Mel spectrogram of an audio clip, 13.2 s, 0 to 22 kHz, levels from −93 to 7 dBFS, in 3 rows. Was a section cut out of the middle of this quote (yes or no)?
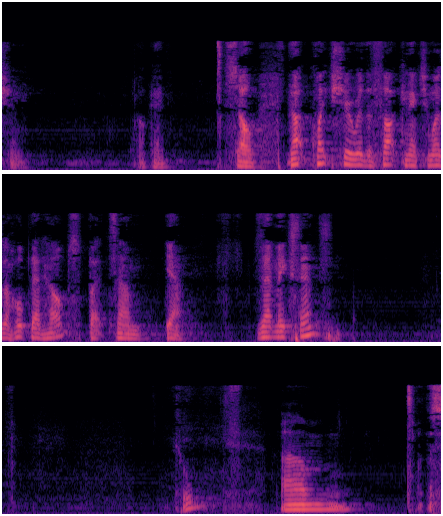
no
